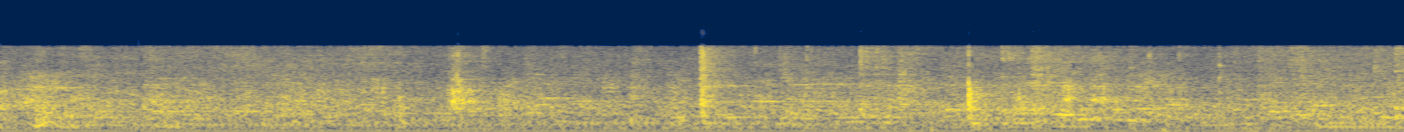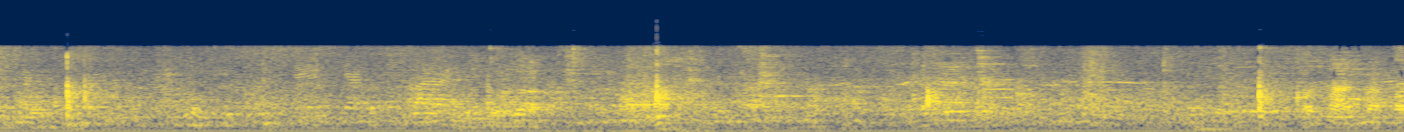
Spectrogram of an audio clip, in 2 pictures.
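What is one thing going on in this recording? A crowd of people murmurs and chatters in the background.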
